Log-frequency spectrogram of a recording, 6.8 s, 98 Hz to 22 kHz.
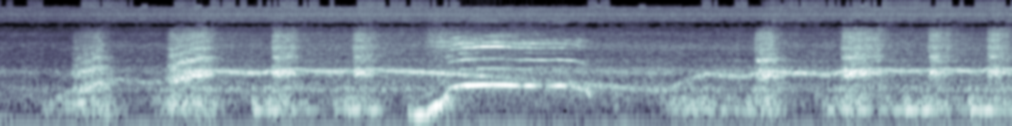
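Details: Tuttio ICT e-bike with the new metal-geared hub motor, leaned on its side in first gear at pedal assist 1 then 5, before greasing the gear teeth. A smooth whine climbs as the freewheeling wheel spins up, with light rhythmic ticking. The motor sounds healthy.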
